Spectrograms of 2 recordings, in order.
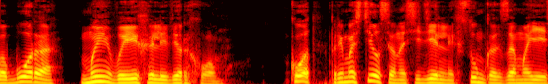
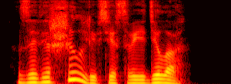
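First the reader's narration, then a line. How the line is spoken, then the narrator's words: Whispered into neck. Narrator (Russian): прошептала она мне в шею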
